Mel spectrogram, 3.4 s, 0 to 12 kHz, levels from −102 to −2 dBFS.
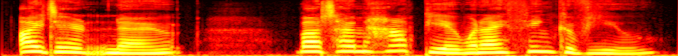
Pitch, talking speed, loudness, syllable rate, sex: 240 Hz, 175 wpm, -16 LUFS, 4.7 syllables/s, female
